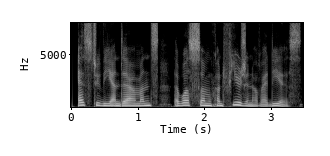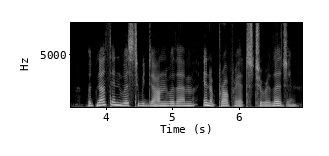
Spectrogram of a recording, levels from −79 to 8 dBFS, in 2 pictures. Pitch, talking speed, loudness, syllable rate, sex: 195 Hz, 180 wpm, -18 LUFS, 5.5 syllables/s, female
